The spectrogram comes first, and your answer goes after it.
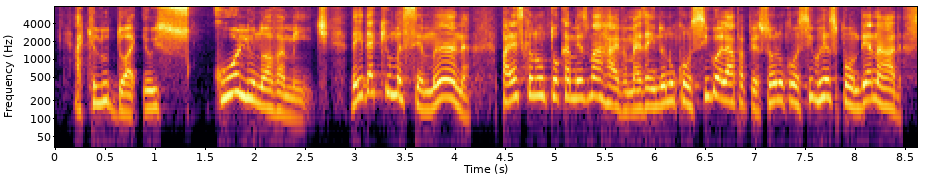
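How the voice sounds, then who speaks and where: Pitch swings very widely as the talk moves along at a fairly quick pace. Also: man, high pitch for a man. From Brazil, southern Minas Gerais. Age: 40s. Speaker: pastor. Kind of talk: interview.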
